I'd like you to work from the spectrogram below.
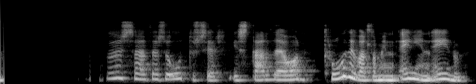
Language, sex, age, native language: Icelandic, female, 30-39, Icelandic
